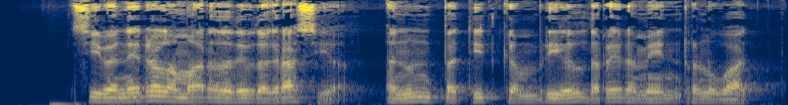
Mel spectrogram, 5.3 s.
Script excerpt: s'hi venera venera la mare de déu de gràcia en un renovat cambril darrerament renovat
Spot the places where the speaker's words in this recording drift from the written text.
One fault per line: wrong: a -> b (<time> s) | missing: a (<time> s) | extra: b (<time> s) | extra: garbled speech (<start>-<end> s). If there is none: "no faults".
missing: venera (1.1 s)
wrong: renovat -> petit (3.0 s)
